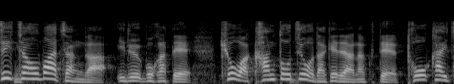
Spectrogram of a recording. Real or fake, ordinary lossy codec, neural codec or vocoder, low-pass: fake; none; codec, 16 kHz, 4 kbps, FunCodec, trained on Chinese and English, 50 frames a second; none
